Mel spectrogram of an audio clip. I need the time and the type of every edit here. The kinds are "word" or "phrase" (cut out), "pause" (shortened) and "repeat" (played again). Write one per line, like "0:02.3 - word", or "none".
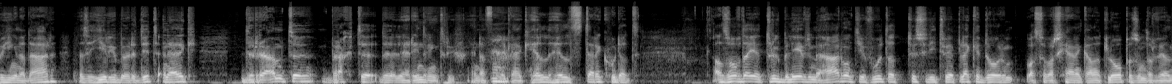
0:02.3 - pause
